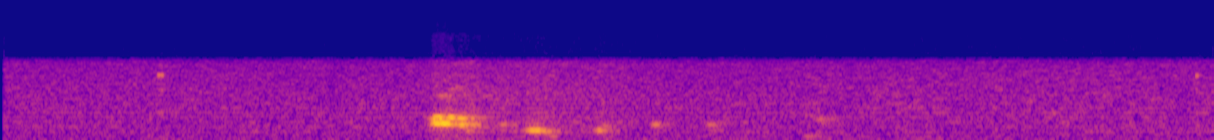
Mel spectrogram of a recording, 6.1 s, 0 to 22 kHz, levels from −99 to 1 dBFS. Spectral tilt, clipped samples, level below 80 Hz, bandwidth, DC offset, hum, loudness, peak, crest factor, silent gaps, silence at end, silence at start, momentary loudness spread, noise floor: -8 dB/octave; under 0.1%; -68 dBFS; 4 kHz; under 0.1%; none; -24 LUFS; -6 dBFS; 24 dB; none; 2.75 s; 0.8 s; 30 LU; -53 dBFS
